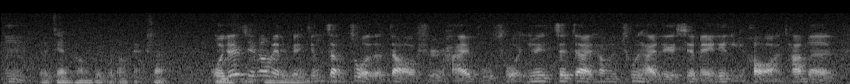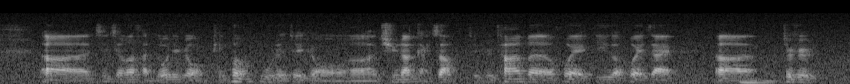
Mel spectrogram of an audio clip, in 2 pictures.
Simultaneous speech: Yes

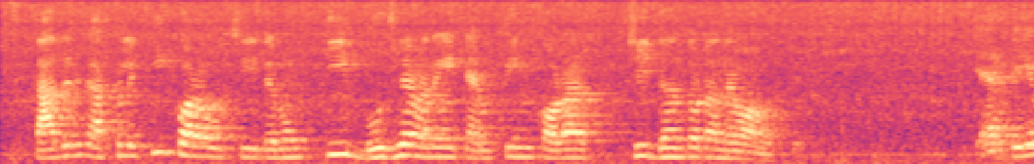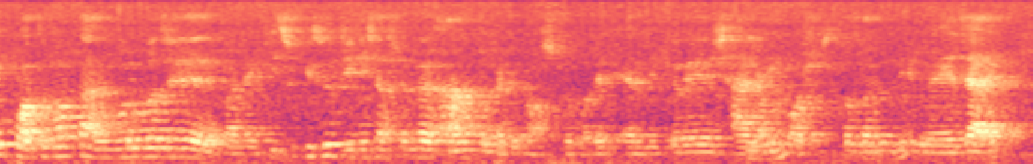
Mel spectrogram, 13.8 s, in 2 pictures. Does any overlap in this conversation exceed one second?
No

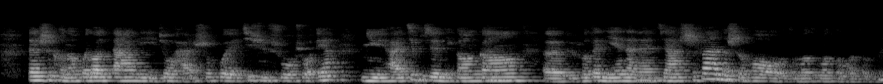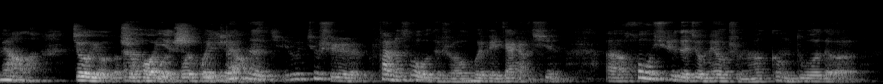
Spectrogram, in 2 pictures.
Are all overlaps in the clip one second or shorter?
No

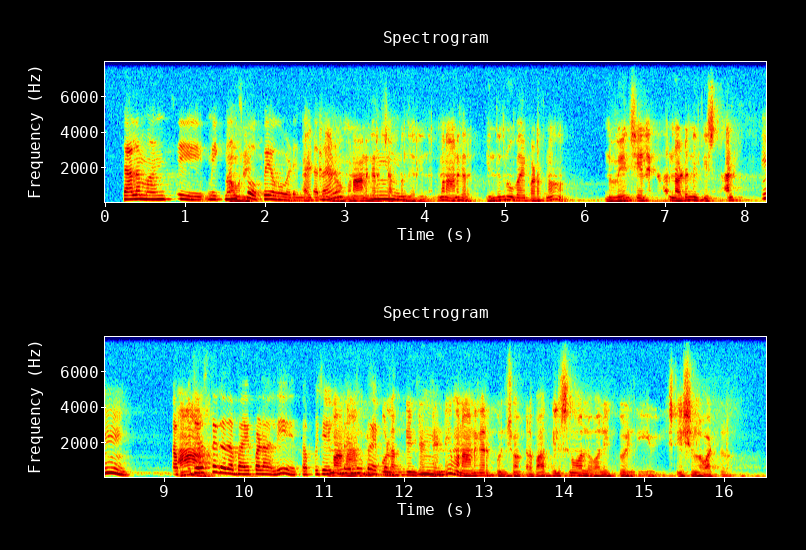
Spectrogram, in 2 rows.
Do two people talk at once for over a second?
Yes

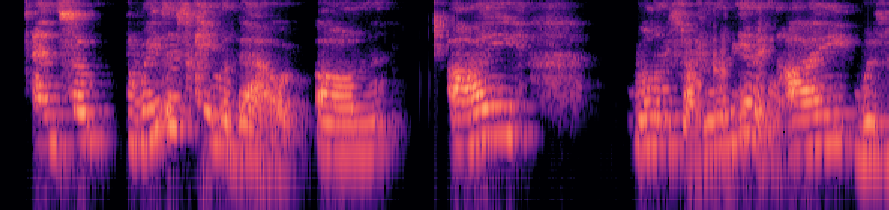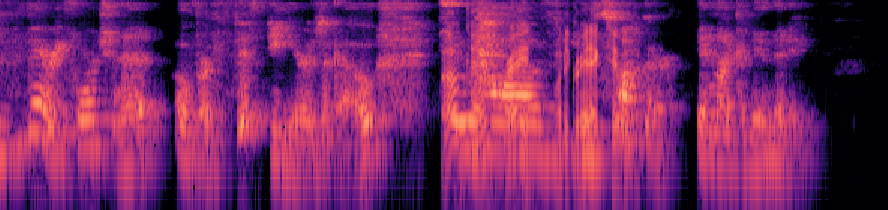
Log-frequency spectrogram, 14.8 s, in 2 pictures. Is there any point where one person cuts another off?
Yes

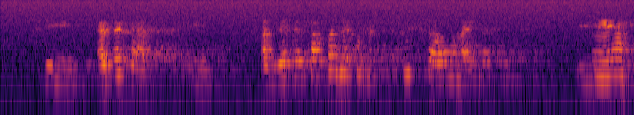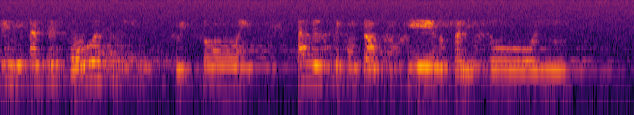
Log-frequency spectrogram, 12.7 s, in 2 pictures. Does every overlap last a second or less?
No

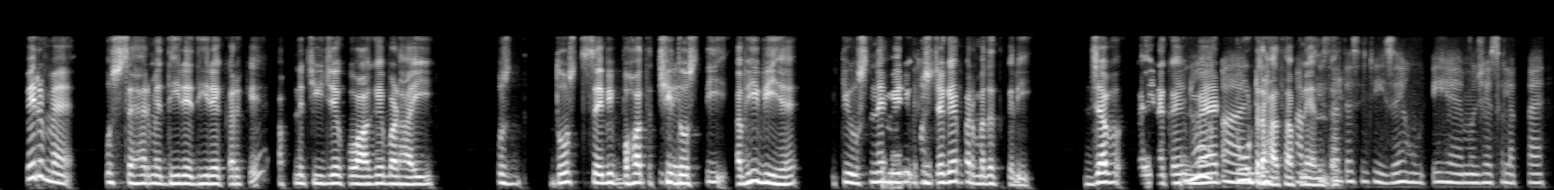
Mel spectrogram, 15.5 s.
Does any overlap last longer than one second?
Yes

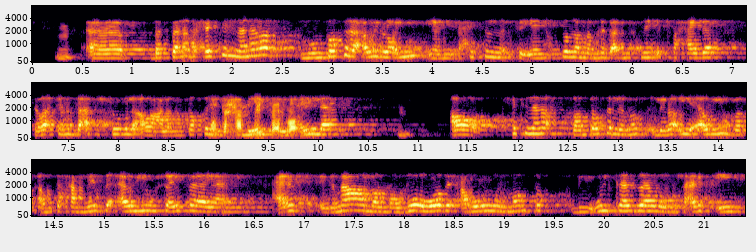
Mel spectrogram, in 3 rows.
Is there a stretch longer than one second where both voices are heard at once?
Yes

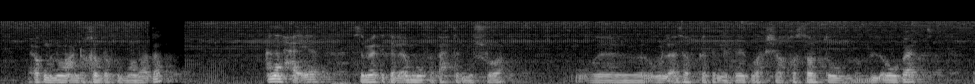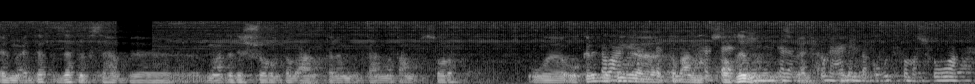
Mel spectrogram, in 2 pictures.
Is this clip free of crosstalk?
No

